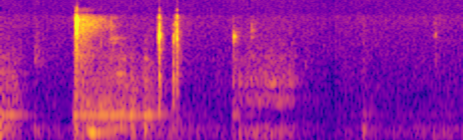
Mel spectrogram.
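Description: A few faint, sharp clicks clustered between about half a second and a second in, with near silence around them.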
